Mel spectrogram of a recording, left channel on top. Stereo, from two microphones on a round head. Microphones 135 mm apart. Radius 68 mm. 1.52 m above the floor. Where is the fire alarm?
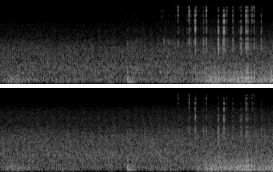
I don't hear a fire alarm.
